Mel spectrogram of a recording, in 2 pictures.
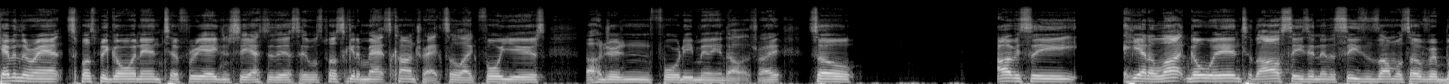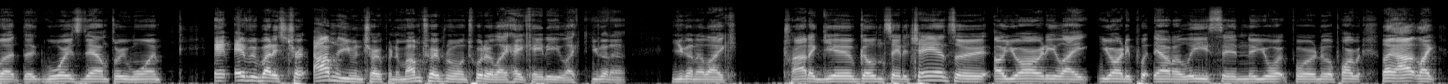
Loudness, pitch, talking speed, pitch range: -16 LUFS, 125 Hz, 205 wpm, 115-135 Hz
